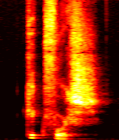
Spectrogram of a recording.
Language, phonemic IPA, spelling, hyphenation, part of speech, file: Dutch, /ˈkɪkfɔrs/, kikvors, kik‧vors, noun, Nl-kikvors.ogg
- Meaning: a frog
